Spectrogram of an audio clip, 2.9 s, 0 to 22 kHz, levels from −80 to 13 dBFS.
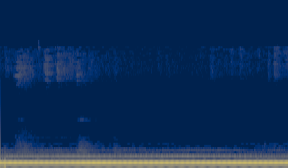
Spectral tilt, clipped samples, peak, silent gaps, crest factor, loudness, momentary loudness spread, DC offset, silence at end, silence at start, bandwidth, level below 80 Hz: -8 dB/octave; under 0.1%; -4 dBFS; none; 8 dB; -13 LUFS; 2 LU; under 0.1%; 0 s; 0 s; 2.6 kHz; -56 dBFS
